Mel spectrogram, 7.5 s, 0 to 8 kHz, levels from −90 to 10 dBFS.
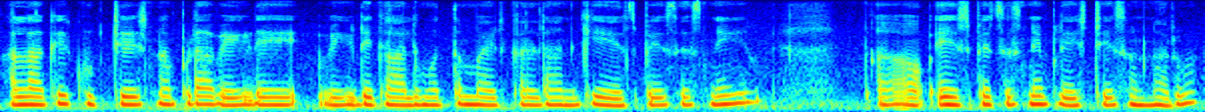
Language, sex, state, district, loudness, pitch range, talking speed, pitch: Telugu, female, Andhra Pradesh, Sri Satya Sai, -14 LUFS, 200-215 Hz, 160 wpm, 205 Hz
